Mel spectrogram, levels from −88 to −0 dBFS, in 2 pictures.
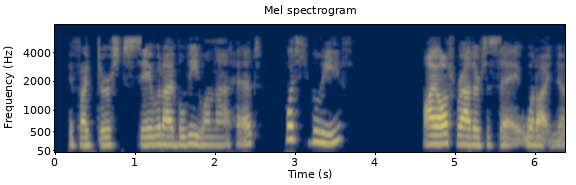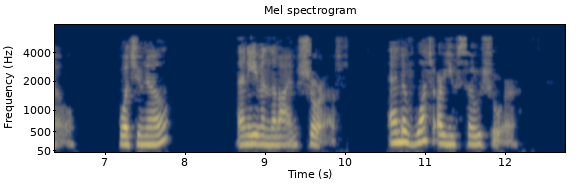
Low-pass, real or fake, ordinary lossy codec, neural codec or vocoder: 7.2 kHz; real; MP3, 24 kbps; none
